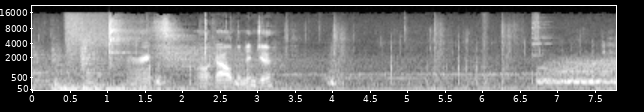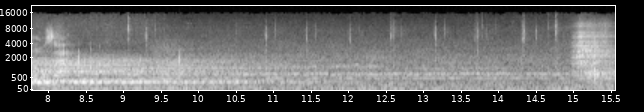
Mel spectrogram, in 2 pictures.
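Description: Soft game music plays throughout.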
